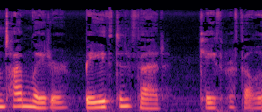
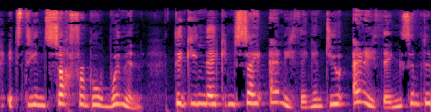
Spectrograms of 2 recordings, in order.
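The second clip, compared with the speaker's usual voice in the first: angry rant; 7 semitones higher, 4 dB louder than usual. Acted. Ranting about women.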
